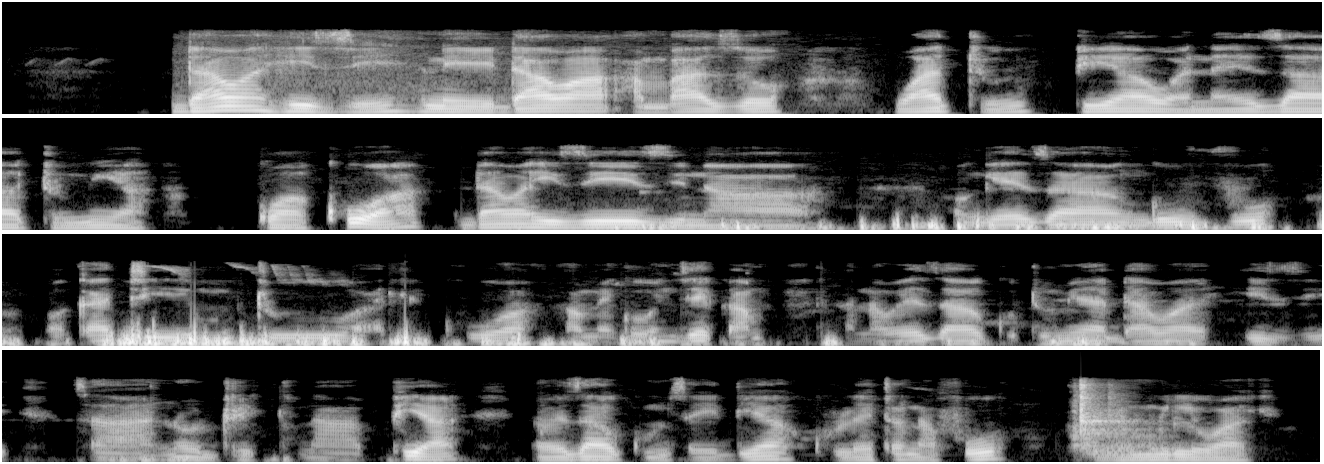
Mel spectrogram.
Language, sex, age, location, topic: Swahili, male, 18-24, Nakuru, health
